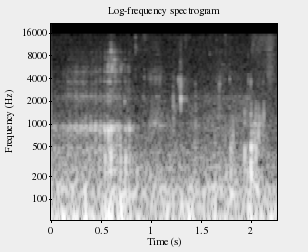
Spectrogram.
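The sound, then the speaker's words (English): Quiet sipping of warm homemade coffee from a cup, a few soft wet slurps and mouth sounds spaced about a second apart over a low background hum, with no talking. “You'll have to give me a sip of yours.”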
